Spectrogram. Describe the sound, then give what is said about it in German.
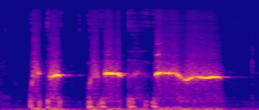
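A person whistles, imitating birdsong in three short chirping phrases, each opening with sharp clicks and ending in a sustained warbling note. “Ja, und ich hab gepfiffen.”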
